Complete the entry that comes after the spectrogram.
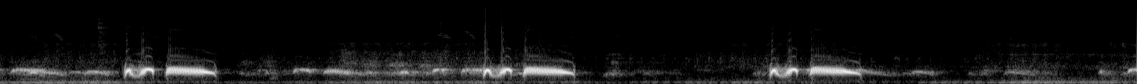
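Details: Spotted dove in the Hạp Bổi calling style, kept as a lure for wild doves: loud two-part coos repeated about every three seconds, linked by quieter wavering coo notes over a steady low rumbling hum.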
